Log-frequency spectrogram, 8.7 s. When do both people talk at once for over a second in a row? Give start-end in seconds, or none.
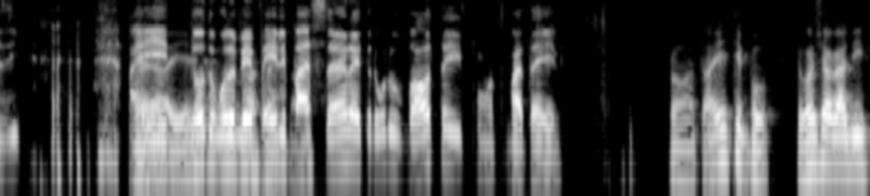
1.3-3.1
